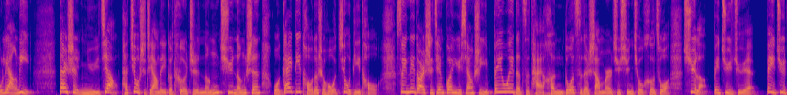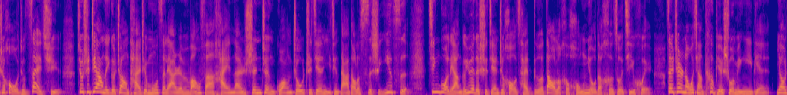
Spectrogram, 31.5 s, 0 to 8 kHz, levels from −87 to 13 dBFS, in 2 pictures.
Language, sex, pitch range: Chinese, female, 160-255 Hz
